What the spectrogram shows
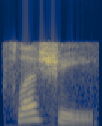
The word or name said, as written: fleshy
